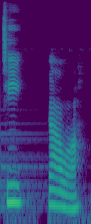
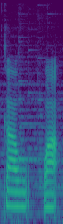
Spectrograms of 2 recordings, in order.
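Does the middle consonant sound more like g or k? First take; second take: g; k. First: The middle consonant sounds closer to a g. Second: The middle consonant sounds like a k.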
